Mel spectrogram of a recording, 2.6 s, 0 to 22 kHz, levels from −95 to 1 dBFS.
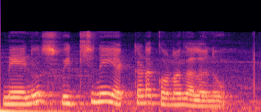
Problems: constant background noise, background conversations at intervals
